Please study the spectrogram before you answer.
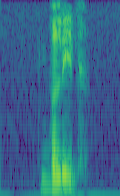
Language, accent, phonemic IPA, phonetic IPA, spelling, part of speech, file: Armenian, Eastern Armenian, /bəˈlitʰ/, [bəlítʰ], բլիթ, noun, Hy-բլիթ.ogg
- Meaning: 1. kind of cake 2. small swelling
